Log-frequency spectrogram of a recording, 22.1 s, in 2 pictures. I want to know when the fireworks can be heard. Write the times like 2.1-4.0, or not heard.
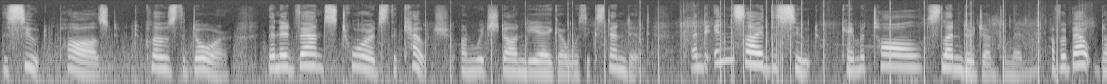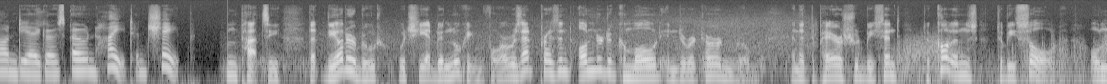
3.5-10.9.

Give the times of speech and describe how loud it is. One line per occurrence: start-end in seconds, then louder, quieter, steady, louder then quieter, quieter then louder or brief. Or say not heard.
0.0-22.1 steady.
